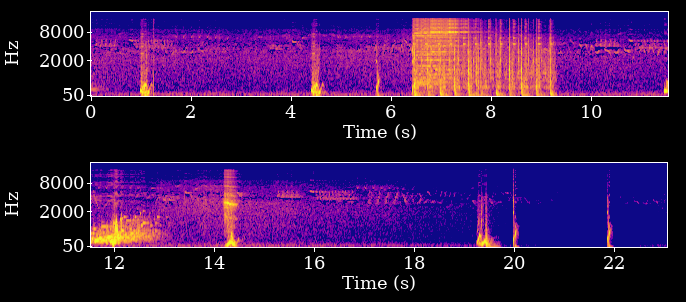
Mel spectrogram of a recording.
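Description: Short game menu clicks sound now and then.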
